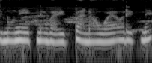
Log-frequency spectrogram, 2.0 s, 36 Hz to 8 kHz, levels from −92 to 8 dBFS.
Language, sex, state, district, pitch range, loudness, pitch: Hindi, female, Bihar, Vaishali, 230-255 Hz, -29 LUFS, 245 Hz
